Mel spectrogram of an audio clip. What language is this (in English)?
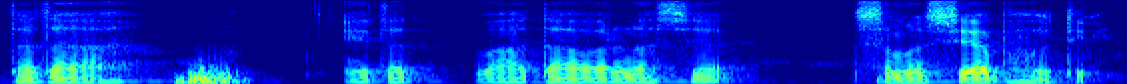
Sanskrit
